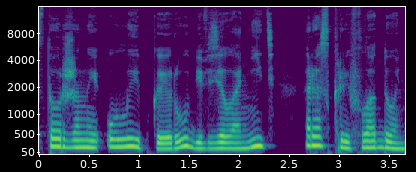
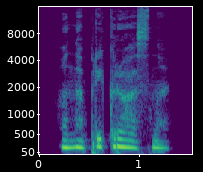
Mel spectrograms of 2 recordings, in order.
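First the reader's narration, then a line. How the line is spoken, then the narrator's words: Whispered. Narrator (Russian): прошептала Руби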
